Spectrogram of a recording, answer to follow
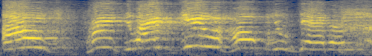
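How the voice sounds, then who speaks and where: Here is a put-on character voice at an extremely high pitch. It goes at a fairly slow pace, with light background noise. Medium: short film. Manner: fluttery, genteel.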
